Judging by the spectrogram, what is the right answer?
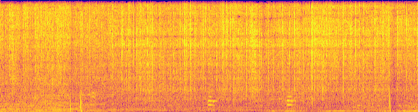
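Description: Electric arc welding on a cracked steel truck rear axle housing: the arc gives a steady crackling sizzle. There are two sharp clicks, about a second in and near the end.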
